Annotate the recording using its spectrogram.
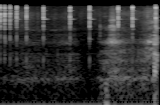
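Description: Spinning reel on an ice-fishing rod ticking rapidly for a moment, then a few scattered clicks, while a hooked fish, taken for a pike, is played on the line.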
